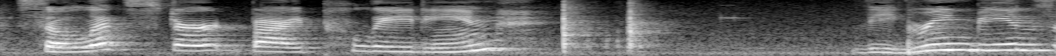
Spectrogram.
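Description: A woman talking through her weekly meal prep in a home kitchen, bubbly and playful with cutesy pet words. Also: sits high. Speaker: weight-loss vlogger. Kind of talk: casual cooking and meal-prep talk.

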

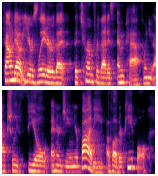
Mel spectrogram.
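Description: A woman's voice: low voice, animated, a little fast. A woman from New York, a guest tarot reader, chatting casually and rambling through stories with lots of "like". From New York, USA. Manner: chatty, rambling storyteller, many "like"s. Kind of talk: casual podcast conversation. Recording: roomy echo.

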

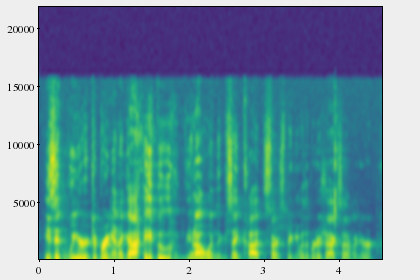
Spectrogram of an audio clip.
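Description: A man's voice: a little high, fairly even intonation, fast, a little mellow. Man asking rambling interview questions. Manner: rambling questions, laughs easily. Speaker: interviewer and host. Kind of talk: interview conversation. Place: studio in Los Angeles.

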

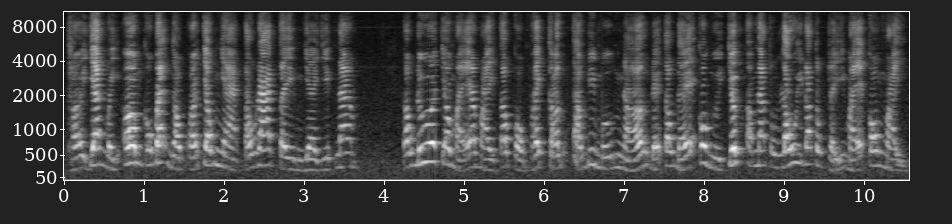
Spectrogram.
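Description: High-pitched, furious woman. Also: moderate pace, far from the mic. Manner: furious, cursing and scolding. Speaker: online chat room host. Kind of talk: angry rant. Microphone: computer voice chat mic.

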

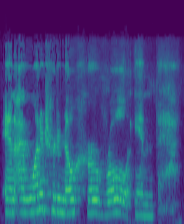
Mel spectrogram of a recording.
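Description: A woman from New Hampshire, a meditation teacher and Zen priest, talks thoughtfully and without hurry about her own life on a webcam video call from her small home room. Medium-pitched and steady, her voice echoes in the space over a noisy background, broken by small restarts and soft laughs.

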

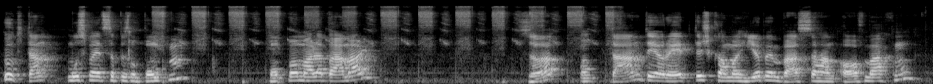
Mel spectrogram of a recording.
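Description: A man's voice: fairly high pitch, lively intonation, a little slow, a bit bright. A man casually walking through assembling camping gear step by step, talking while he handles the parts and poking fun at his own mistakes. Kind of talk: hands-on assembly tutorial. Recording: roomy echo with faint noise.

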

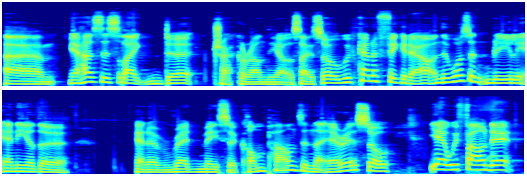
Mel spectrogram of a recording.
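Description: A man's voice: a little high, big pitch swings, moderate pace, a bit bright, clear, resonant tone, no echo. A man hosting a gaming channel, chatting upbeat and thinking aloud as he plays a co-op game. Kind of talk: co-op gameplay commentary. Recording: game sound and gunfire behind the voice.

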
